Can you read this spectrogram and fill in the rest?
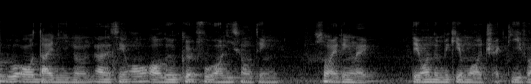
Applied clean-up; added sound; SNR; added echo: none; none; none; none.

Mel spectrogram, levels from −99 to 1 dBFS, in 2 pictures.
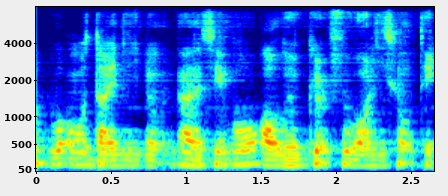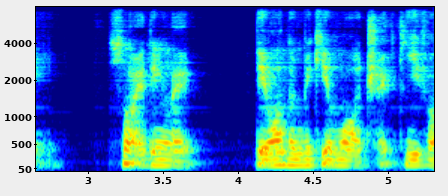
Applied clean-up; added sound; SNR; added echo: neural mask model DeepFilterNet 3.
